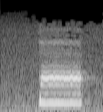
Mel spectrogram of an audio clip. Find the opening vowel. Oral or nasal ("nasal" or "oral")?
nasal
